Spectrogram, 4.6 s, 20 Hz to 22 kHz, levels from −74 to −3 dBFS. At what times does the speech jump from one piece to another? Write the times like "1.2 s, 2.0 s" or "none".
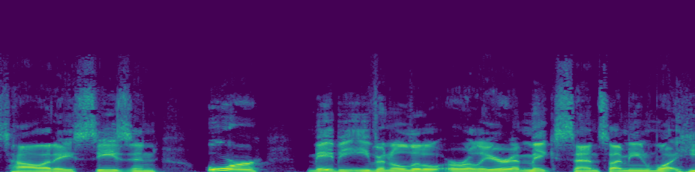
none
